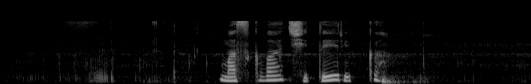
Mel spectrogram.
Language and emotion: Russian, neutral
